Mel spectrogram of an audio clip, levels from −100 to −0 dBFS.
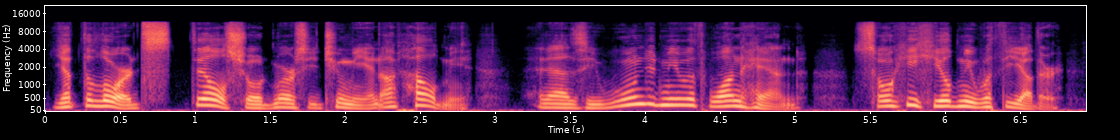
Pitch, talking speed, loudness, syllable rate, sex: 165 Hz, 225 wpm, -17 LUFS, 5.5 syllables/s, male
